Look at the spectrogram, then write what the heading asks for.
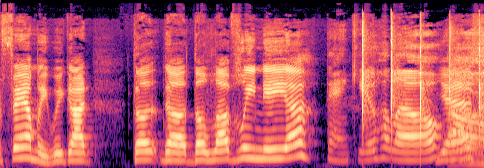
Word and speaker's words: Nia: And it's pronounced Nia, Bill.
